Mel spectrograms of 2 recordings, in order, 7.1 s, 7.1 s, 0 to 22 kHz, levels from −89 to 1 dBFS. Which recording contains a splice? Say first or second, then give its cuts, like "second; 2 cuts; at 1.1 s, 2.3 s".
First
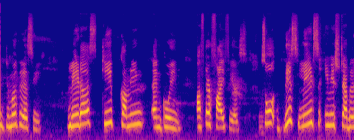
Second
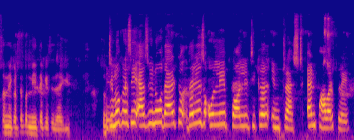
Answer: second; 1 cut; at 2.1 s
